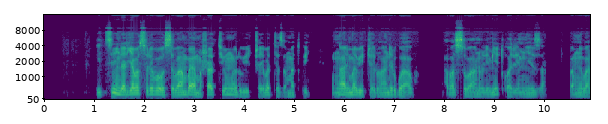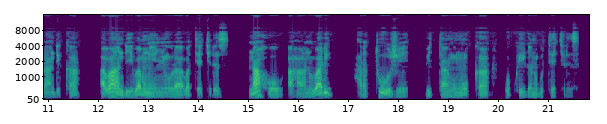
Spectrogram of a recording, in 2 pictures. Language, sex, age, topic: Kinyarwanda, male, 36-49, education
